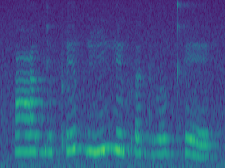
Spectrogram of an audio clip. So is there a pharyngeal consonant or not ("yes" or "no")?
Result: yes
